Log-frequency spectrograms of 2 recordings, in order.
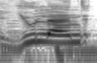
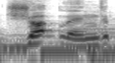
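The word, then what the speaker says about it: Jylland: Denmark is made of the Uland, not Jutland, peninsula that connects to Germany in the south, as well as 1,419 islands.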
